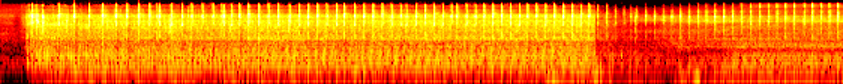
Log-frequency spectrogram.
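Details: Echo backpack blower, choked and primed via primer bulb under the carburetor: catches at once, crisp even two-stroke buzz holding steady high speed before easing back; normal running.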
